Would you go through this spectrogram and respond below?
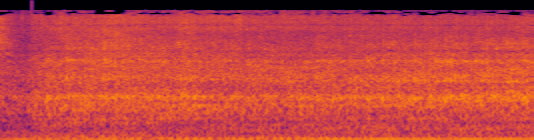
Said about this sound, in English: The film Wild makes it look very quiet, but there's a car toll booth here and there's lorries going across.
